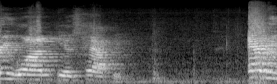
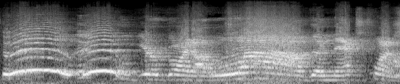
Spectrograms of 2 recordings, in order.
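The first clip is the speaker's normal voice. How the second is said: gleeful squeal; 3 semitones higher, 7 dB louder, slower than usual. Acted. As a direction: squeal with delight. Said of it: "says Ruth".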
